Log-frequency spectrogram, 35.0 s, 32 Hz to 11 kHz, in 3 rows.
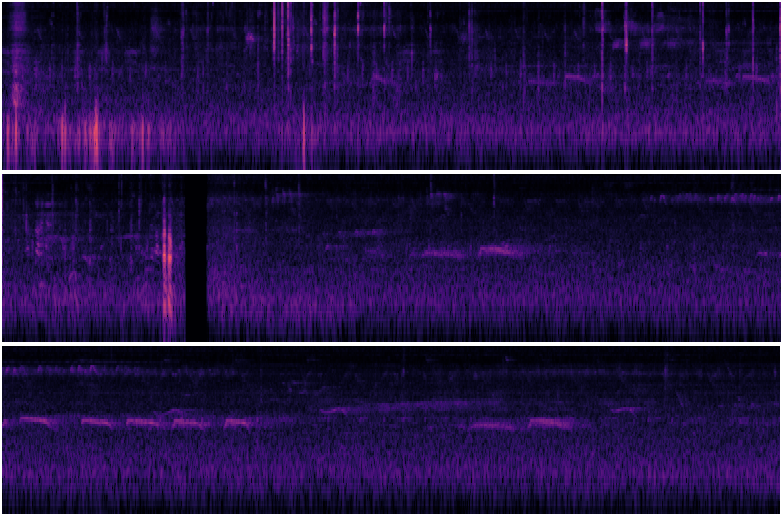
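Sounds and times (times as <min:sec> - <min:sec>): thin bird chirps and trill: 0:00.6 - 0:13.9.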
